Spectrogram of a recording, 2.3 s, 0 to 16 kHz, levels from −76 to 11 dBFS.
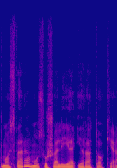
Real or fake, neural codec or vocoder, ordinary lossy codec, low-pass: fake; autoencoder, 48 kHz, 128 numbers a frame, DAC-VAE, trained on Japanese speech; AAC, 64 kbps; 14.4 kHz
